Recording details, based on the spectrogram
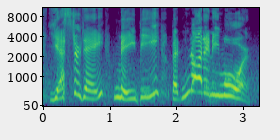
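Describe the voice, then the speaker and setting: A woman's voice: high voice, huge pitch swings, slow, vocal fry, noisy background, heavily acted. A woman voicing an earnest, loyal, easily hurt young boy in a video game. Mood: wistful.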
